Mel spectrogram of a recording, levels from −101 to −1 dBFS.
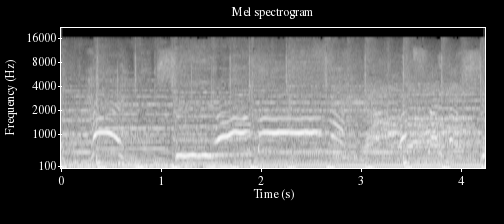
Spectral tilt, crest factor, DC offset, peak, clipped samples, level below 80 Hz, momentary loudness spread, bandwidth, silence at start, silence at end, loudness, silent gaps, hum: -4.5 dB/octave; 10 dB; under 0.1%; 0 dBFS; under 0.1%; -16 dBFS; 4 LU; 16.5 kHz; 0 s; 0 s; -9 LUFS; none; none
